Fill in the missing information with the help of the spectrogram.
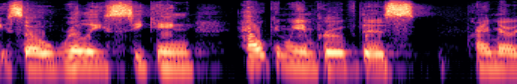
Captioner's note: none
